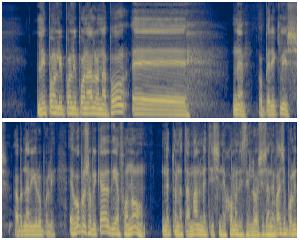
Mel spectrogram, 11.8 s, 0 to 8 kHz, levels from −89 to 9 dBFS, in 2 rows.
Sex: male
